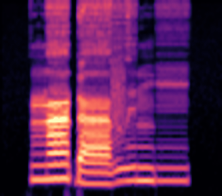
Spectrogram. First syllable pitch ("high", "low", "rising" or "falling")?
high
